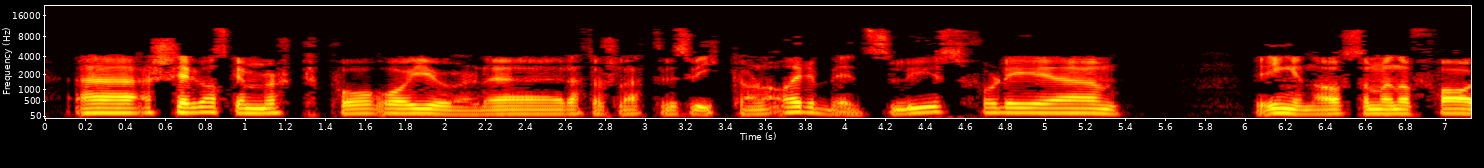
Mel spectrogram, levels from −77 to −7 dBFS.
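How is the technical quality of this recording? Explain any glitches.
Technically it's pretty rough, with heavy lossy coding across the whole clip and one smeared attack.

The MP3 compression runs throughout. Nothing reaches above 10.5 kHz, and the speech has that watery, swirly quality as weak frequency lines flicker in and out frame to frame. It's likely an MP3 encode starved of bits, which fits a very low bitrate of around 24 kbps.

Pre-echo shows up from 3.40 to 3.44 s, just after "hvis vi". A short hiss creeps in about 43 ms ahead of a sharp onset, which then sounds softened. The codec spread the noise budgeted for the loud attack across its whole block, so the quiet lead-in got filled too.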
